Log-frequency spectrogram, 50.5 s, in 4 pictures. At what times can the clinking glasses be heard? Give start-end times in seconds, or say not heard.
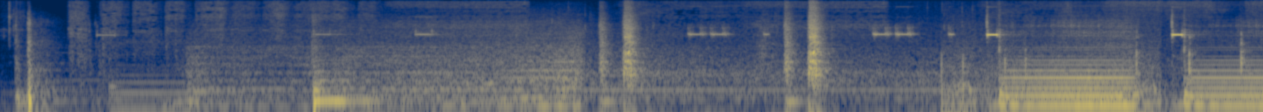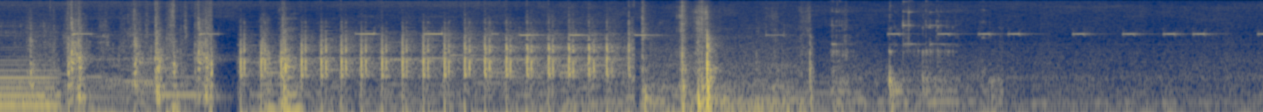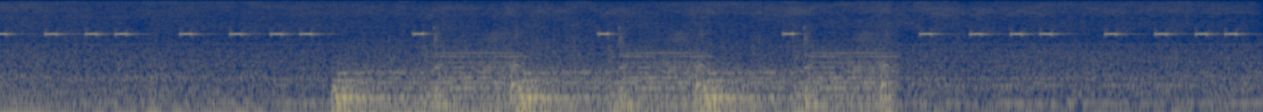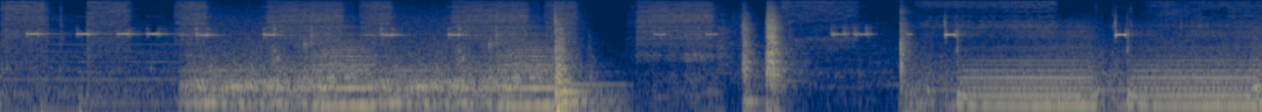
20.9-22.7.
